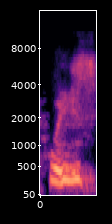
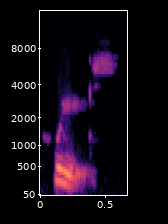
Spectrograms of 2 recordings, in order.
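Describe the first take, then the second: First: "please" lifted and a little louder; quoting a friend's polite "please"; stressed "please". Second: Said in the usual way. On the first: Retold or imitated. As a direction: tack on "please" brightly. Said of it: "she added". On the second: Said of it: "I said".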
